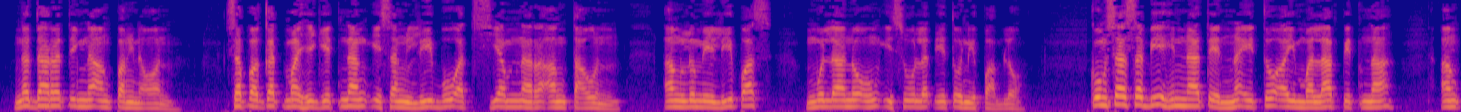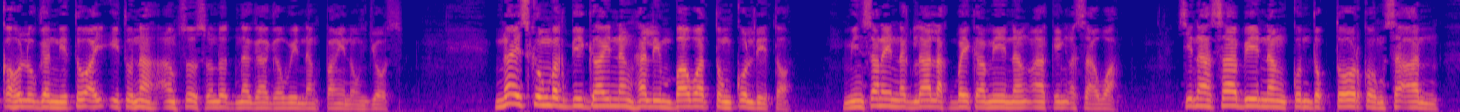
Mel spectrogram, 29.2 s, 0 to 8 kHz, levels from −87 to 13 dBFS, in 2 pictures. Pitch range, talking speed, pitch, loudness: 145-170 Hz, 125 wpm, 155 Hz, -23 LUFS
